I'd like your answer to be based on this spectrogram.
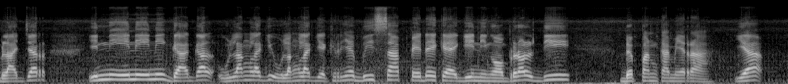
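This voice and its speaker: There's noticeable background noise as a man talks at a fairly quick pace, high in pitch with ordinary pitch variation. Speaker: farming vlogger. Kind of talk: vlog talk to camera. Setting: outdoors in rice field. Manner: loud. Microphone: action camera built-in mic, half a meter away.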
